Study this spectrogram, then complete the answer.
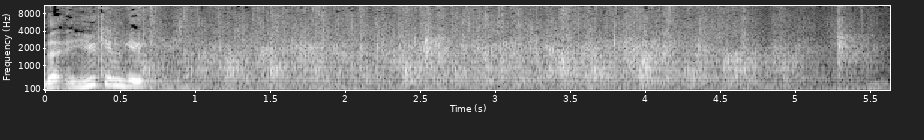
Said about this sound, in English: I can't tell you how excited it is for me to say, to tell my parents later that y'all clap for them in church, because just be one of those stories I get to relate.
